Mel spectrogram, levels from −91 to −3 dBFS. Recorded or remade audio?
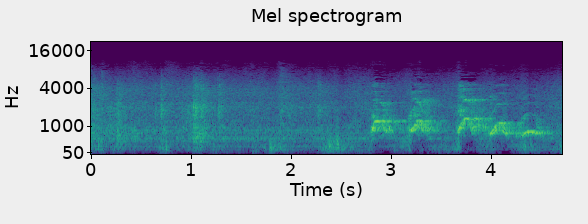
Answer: recorded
